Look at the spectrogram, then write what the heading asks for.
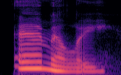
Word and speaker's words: Emily: first mix so one air in here Mexican Emily Emily Emily to three syllables and M Emily Emily Ben don't don't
